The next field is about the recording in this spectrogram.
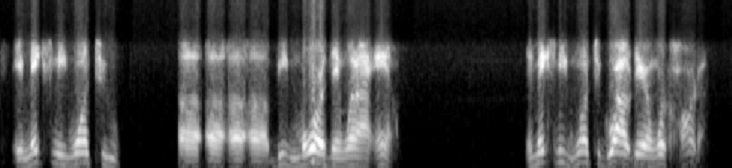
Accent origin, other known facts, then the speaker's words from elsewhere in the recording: Midwest, United States; I'm from the Midwest, and we known for work ethic.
